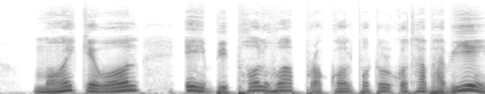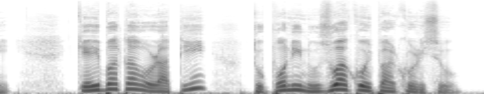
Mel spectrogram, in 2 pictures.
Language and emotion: Assamese, fearful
